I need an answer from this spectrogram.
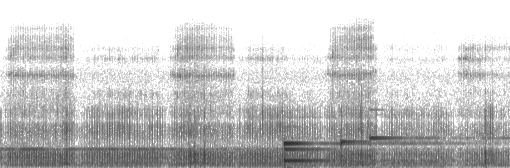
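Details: Steady purring of a domestic cat, a continuous pulsing rumble rising and easing in breath-length cycles, with gentle piano notes entering in the second half.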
